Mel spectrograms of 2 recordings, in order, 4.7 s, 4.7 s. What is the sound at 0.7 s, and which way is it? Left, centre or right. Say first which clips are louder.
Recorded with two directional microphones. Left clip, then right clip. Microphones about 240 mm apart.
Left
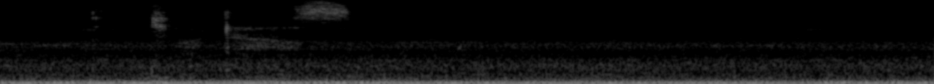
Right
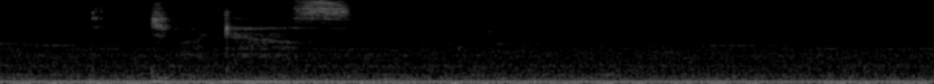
Whispering: right 3 dB; centre.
